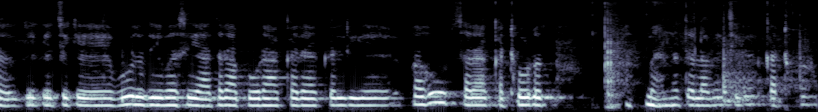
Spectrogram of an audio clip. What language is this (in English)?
Maithili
